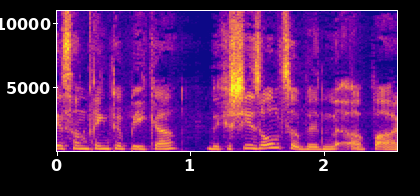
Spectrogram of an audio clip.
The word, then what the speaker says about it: Pika: Yeah, it's Pika, P-I-K-A. P-I-K-A. Yeah, it's a unique name, hence I always pronounce it before I speak the name.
